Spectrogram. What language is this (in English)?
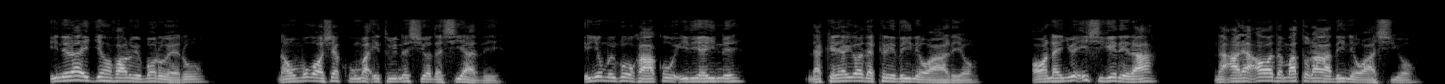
Kikuyu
